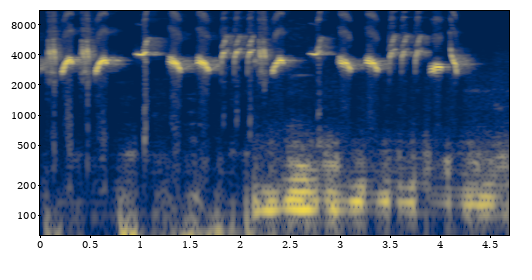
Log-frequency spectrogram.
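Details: Energetic, continuous song of a cucak cungkok bulbul made as training material for songbirds: bright, high, chirping whistles in quick succession, some bouncing upward, with a noticeable low rumbling background noise through the middle.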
